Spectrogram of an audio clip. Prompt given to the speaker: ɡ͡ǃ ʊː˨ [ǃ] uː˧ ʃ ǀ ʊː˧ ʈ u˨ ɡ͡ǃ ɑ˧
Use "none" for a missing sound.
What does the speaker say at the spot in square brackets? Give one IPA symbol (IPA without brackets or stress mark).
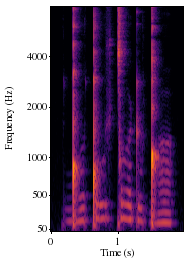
ǃ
